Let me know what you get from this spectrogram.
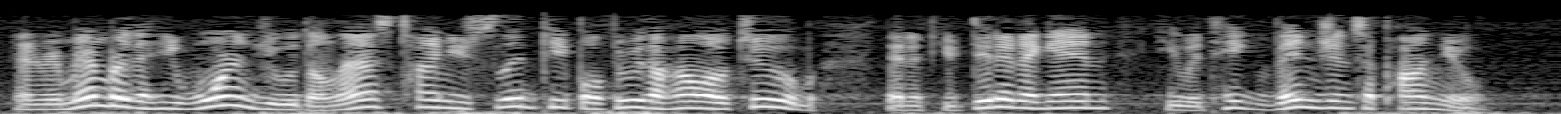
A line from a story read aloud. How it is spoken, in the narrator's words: he pleaded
